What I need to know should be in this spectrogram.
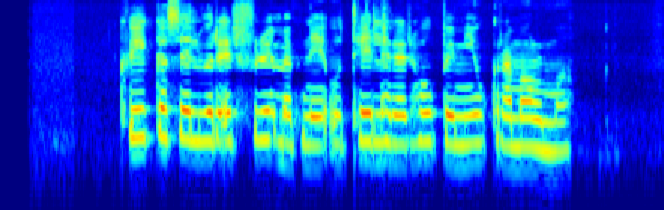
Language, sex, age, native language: Icelandic, female, 18-19, Icelandic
